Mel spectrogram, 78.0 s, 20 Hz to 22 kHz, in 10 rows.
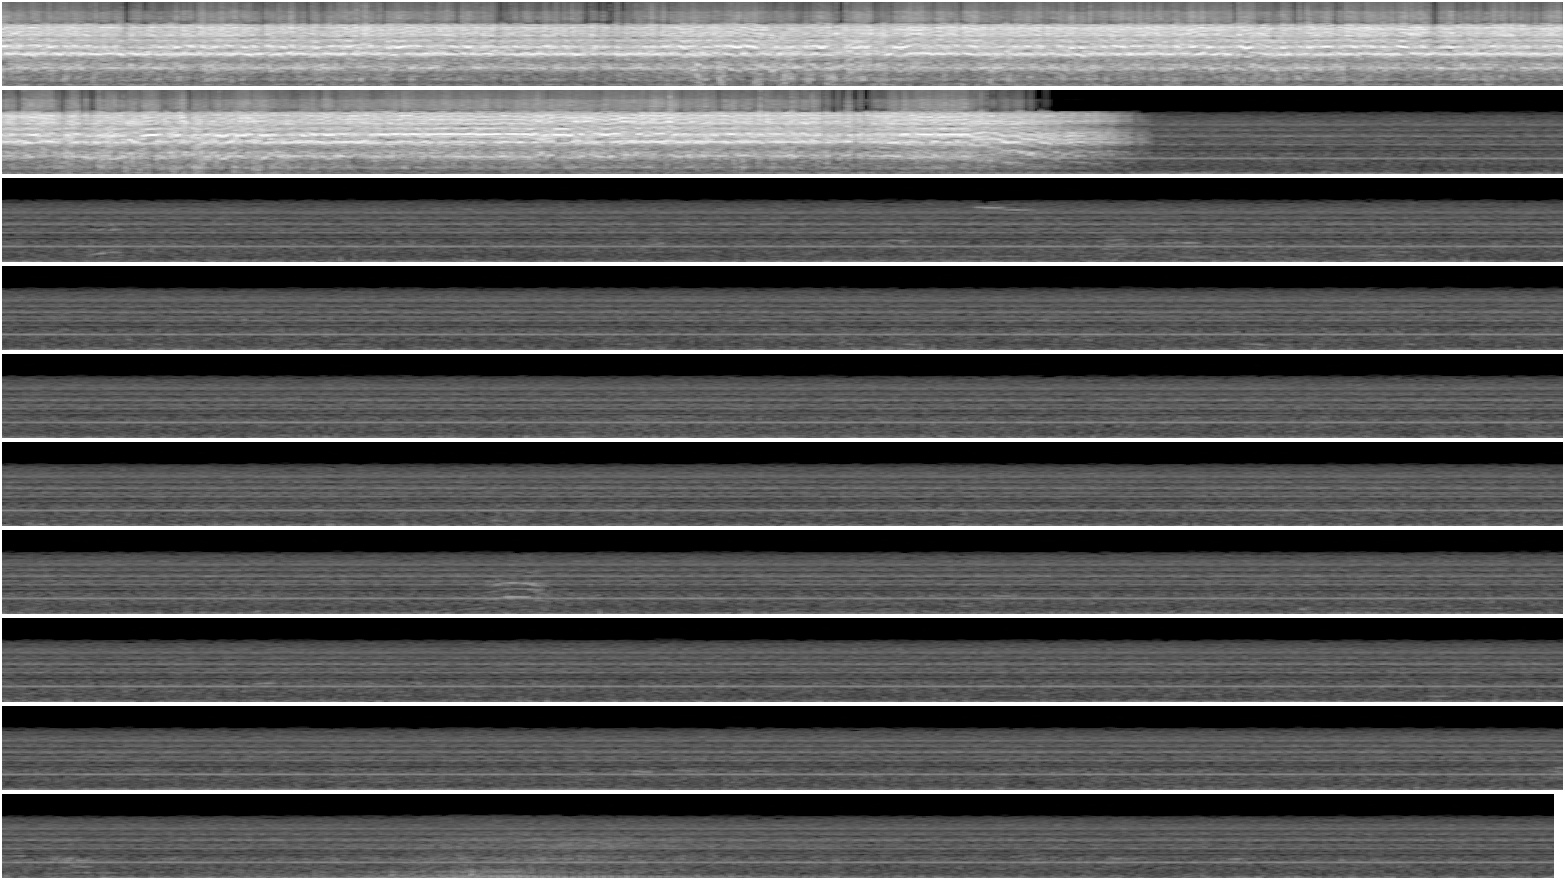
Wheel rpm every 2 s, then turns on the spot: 240, 240, 230, 230, 240, 220, 110, 0, 0, 0, 0, 0, 0, 0, 0, 0, 0, 0, 0, 0, 0, 0, 0, 0, 0, 0, 0, 0, 0, 0, 0, 0, 0, 0, 0, 0, 0, 0, 0.
none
